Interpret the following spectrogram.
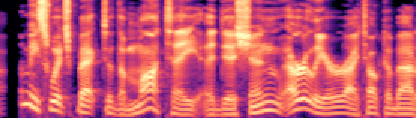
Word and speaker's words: MATE: actually an acronym it's m-a-t-e and it's pronounced mate the stress is on the first syllable and mate is actually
